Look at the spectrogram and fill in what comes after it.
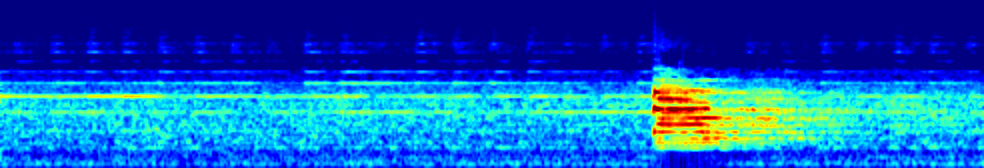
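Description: A diesel locomotive hauling a container freight train approaches with its engine running steadily. About four seconds in it gives one short, loud blast of its chime horn, which rings out over the next second.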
